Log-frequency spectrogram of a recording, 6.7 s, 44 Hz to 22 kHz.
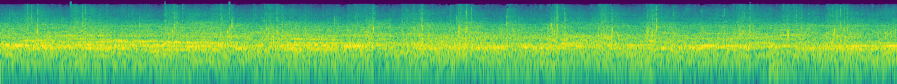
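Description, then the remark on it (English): A large crowd at a sold-out concert cheers and claps steadily after the band's last song, people leaping up and clapping with their hands in the air; a dense wash of applause with whoops and shouts rising through it, loud and sustained without a break. “This sold-out show just from in front of the soundboard, about 10 feet forward from that onward, everybody was just leaping up, clapping with their hands up in the air.”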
